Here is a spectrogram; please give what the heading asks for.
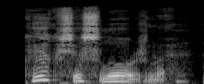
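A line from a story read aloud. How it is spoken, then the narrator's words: Sighing. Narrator (Russian): вздохнул Лас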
